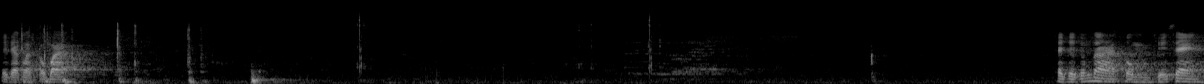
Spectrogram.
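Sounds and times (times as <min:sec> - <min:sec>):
computer mouse clicks: 0:00.2 - 0:02.2, 0:03.6 - 0:03.8, 0:05.7 - 0:06.7.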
